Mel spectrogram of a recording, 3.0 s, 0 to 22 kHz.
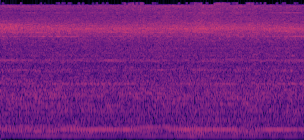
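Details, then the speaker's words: Old Electrolux Glider vacuum, heavily used, brush roll needing replacement, first power-up on floor setting 2; steady motor whine with airflow hiss, brush beating carpet, even pitch, no rattles or grinding; normal running. "Good. I can hear the airflow. I can hear it trying to beat the carpet."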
